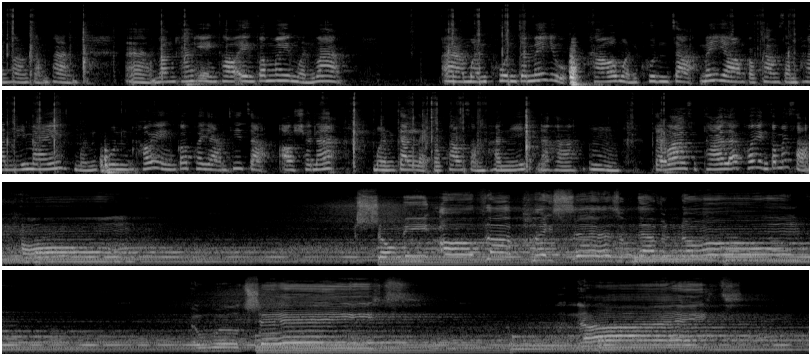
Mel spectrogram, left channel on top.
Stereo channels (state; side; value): different; both; correlation 0.01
